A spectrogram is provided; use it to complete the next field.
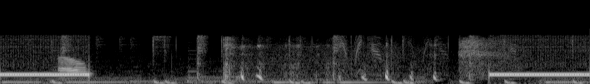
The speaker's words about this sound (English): So her phone's ringing, which tells us that her line's not dead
